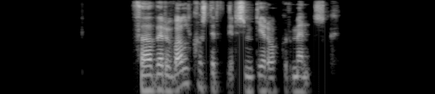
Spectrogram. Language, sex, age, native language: Icelandic, male, 20-29, Icelandic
